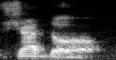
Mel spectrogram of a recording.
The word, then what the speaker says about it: j'adore: So j'adore. J'adore. Okay, I'm not pronouncing the E.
